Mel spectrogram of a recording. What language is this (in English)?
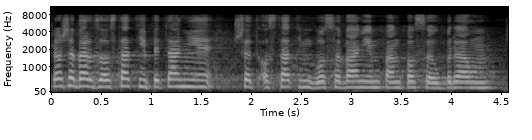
Polish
